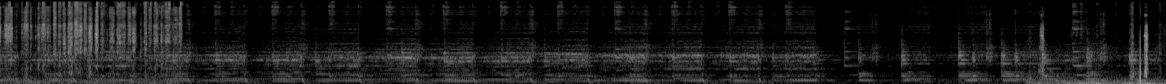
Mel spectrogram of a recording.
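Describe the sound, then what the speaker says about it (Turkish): Steady rubbing and rasping of sandpaper against rusted metal door handle and lock parts, repeated strokes close up, with a brief louder scraping burst at the start. "Diğer parçalarını ve kapı kilidini aynı şekilde zımparayla temizliyoruz."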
